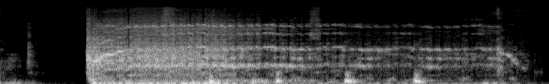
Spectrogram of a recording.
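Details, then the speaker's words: Chevy small-block V8 dormant for decades, cranking with uneven catches and pops that never run; ignition timing out, and distributor bushings are worn with points not opening properly; cranks and fires but won't run. "seems like it should run I hear it firing just the timing is out now"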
